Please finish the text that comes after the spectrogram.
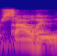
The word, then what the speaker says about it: Samhain: it's just about the festival of Samhain, or Samhain as they pronounce it.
